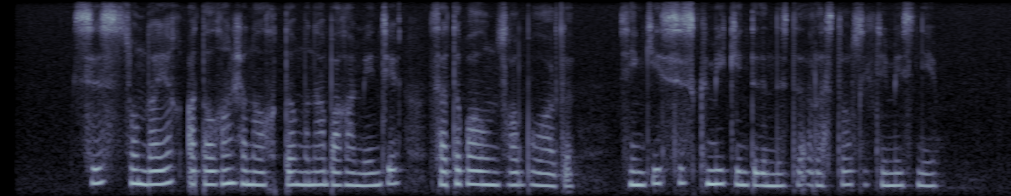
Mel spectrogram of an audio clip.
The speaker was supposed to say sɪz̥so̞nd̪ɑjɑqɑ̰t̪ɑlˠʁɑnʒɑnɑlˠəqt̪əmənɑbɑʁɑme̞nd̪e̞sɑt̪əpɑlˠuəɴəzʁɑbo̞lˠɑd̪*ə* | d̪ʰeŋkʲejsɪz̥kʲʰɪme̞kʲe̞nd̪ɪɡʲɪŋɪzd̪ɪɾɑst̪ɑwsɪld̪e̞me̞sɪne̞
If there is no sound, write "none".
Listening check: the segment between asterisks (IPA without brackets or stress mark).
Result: ə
